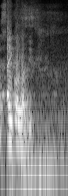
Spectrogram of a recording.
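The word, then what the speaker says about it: psychology: देते हैं साइकोलॉजी और इसमें पी क्या होता है दोस्तों साइलेंट होता है इसको पढ़ते है साइकोलॉजी इसको सिनोनिम होंगे दोस्तों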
